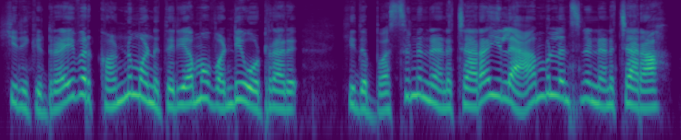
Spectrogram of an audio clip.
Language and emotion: Tamil, angry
